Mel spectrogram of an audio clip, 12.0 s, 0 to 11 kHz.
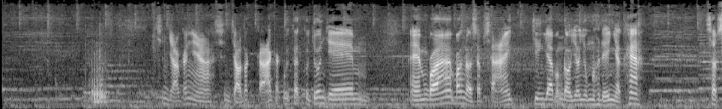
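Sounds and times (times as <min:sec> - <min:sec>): music with held tones: 0:00.0 - 0:12.0.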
